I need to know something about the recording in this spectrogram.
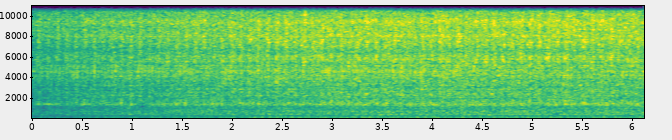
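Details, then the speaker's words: Ford classic truck (1977 F250, 1978 F100 or 1993 F350 dually) after coaxing to start: loud, steady V8 idle with an even low rumble, no miss or knock, warming up. Normal idle. "Sounds good. Yeah. It always starts so darn good. It sounds good."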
